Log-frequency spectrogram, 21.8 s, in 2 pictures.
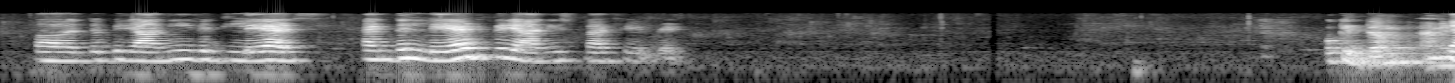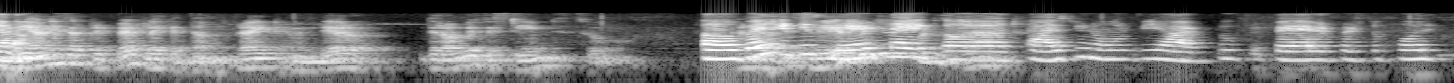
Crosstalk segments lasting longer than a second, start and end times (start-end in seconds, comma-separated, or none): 16.4-18.5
